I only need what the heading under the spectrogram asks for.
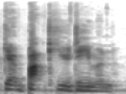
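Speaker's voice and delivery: loud, forceful acted shout; sudden burst of volume, fending off an attacker; Samuel shouting. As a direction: shout it to drive off a demon. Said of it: "you hear him shout".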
